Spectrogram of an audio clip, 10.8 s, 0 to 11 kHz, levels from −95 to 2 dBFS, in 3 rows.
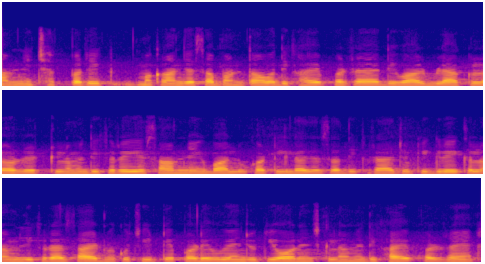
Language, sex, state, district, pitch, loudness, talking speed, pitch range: Hindi, female, Andhra Pradesh, Guntur, 190 Hz, -20 LUFS, 290 wpm, 185-195 Hz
